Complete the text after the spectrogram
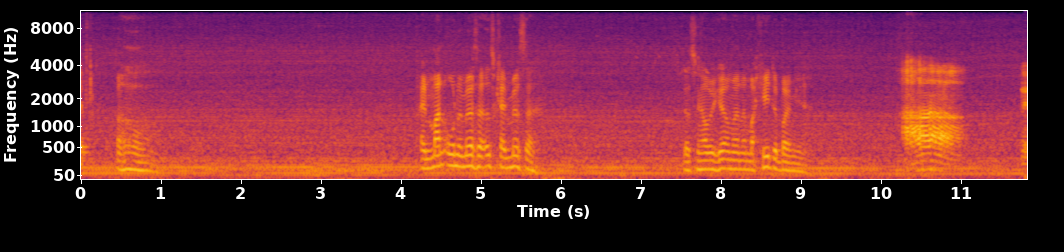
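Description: A man speaks calmly and casually into a close microphone.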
